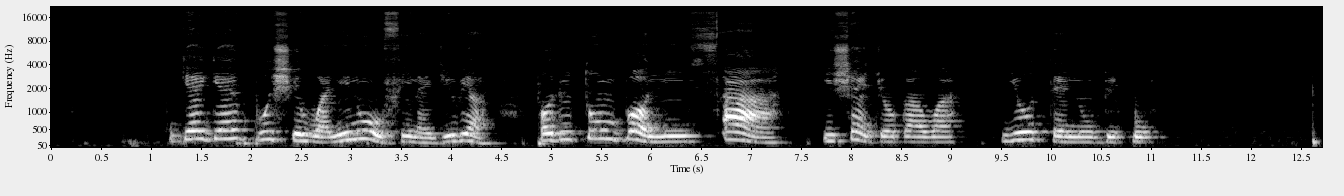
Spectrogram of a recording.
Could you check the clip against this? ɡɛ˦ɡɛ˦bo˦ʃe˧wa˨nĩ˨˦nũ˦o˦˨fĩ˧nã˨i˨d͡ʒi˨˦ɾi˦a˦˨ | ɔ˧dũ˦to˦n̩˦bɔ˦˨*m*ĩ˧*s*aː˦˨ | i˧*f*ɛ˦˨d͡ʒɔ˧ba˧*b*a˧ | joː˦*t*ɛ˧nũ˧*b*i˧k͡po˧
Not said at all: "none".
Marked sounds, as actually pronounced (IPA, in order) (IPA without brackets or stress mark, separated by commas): n, s, ʃ, w, t, b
